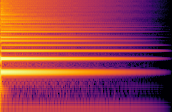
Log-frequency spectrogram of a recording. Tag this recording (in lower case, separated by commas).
guitar, plucked string instrument, acoustic guitar, music, musical instrument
